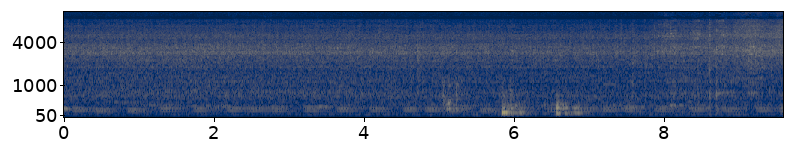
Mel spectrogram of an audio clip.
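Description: Water hitting a hot pan of frying mustard paste for a fish curry makes a continuous hissing, bubbling wash, with a few louder spits and stirring knocks, swelling slightly near the end.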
